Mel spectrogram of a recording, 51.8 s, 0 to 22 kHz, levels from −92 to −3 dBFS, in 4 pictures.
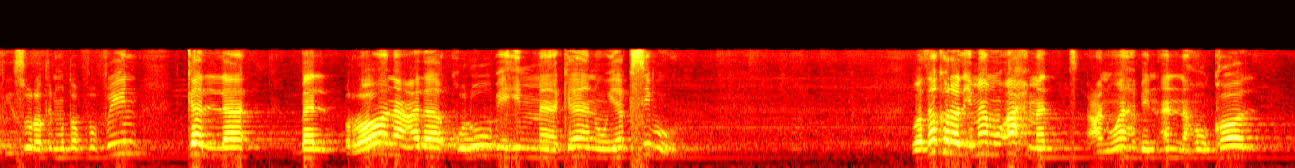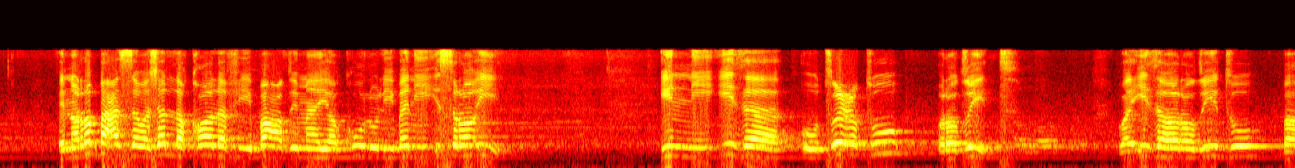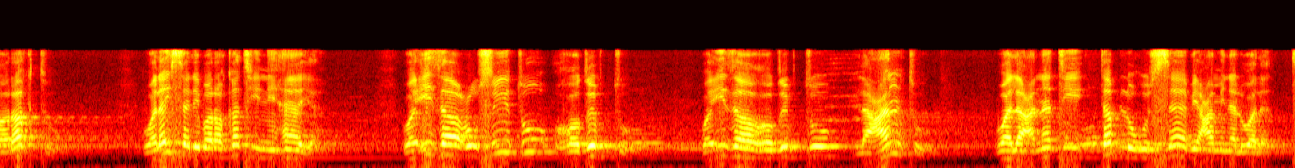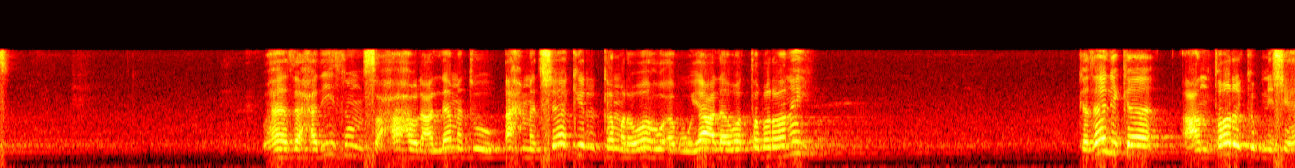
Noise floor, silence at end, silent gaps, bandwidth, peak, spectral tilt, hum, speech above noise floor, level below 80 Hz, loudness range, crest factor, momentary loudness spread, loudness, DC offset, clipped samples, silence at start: -50 dBFS; 0 s; none; 7.8 kHz; 0 dBFS; 0 dB/octave; none; 32 dB; -60 dBFS; 5 LU; 18 dB; 14 LU; -17 LUFS; under 0.1%; under 0.1%; 0 s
